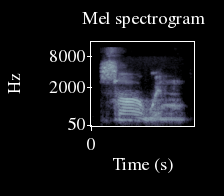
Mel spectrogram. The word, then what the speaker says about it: Samhain: You don't want to Samhain. stress on the first syllable, the sa syllable. The M Samhain. in the middle, well, is kind of silent. Do not worry about it. Just say Samhain.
